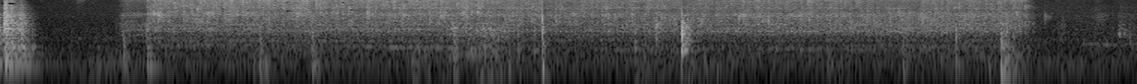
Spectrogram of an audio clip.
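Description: Kitchen sink tap running steadily, turned on about a second in and off near the end, with a few sharp knocks and clinks against the sink. A loud knock sounds right at the start.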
